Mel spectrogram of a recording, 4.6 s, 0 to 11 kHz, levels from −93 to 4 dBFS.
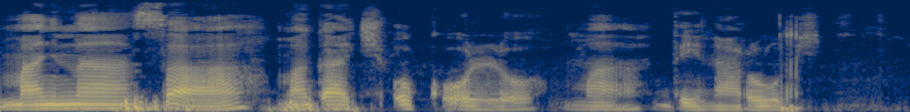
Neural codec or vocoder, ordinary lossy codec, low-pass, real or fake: none; MP3, 48 kbps; 9.9 kHz; real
